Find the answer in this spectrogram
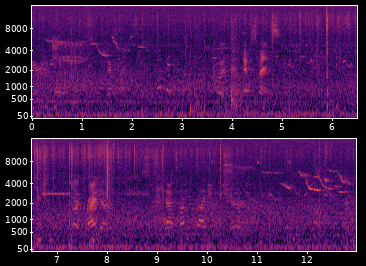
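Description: A horse's hooves beating on the dirt of a riding arena as it canters, over a steady low rumble.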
